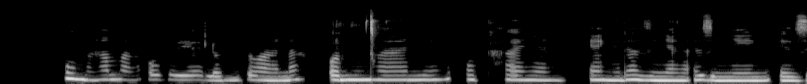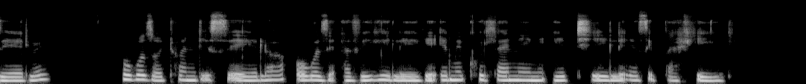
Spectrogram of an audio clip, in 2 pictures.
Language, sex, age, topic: North Ndebele, female, 25-35, health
